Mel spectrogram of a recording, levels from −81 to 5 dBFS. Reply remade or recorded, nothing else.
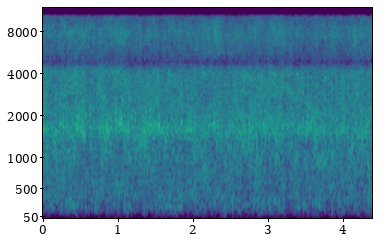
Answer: remade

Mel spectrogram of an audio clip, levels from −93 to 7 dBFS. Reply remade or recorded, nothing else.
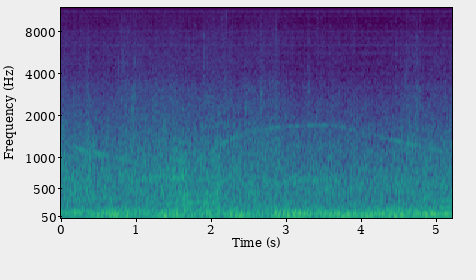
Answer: recorded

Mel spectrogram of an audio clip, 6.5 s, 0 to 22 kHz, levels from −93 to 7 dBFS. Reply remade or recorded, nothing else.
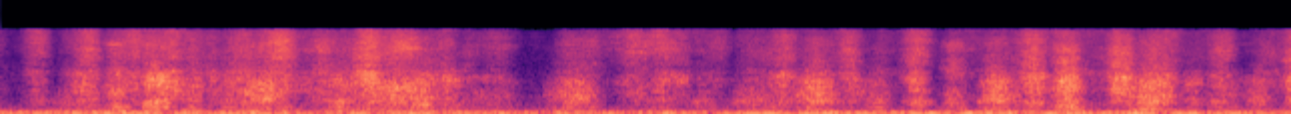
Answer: recorded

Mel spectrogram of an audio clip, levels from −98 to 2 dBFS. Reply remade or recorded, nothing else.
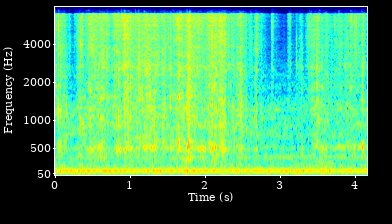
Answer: remade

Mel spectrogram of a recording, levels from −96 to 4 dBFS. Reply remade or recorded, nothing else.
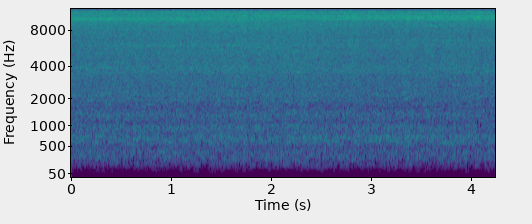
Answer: recorded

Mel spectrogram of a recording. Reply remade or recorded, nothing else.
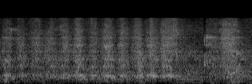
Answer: remade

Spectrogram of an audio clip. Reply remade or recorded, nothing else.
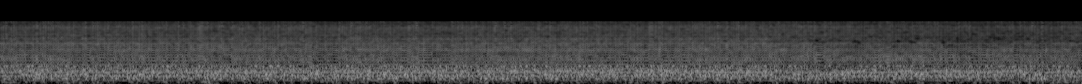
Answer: remade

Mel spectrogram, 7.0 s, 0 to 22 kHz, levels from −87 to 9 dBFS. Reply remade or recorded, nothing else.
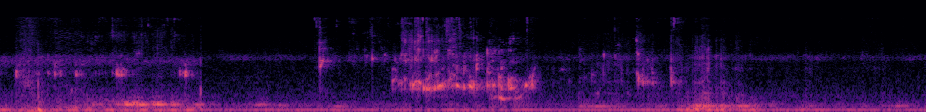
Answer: remade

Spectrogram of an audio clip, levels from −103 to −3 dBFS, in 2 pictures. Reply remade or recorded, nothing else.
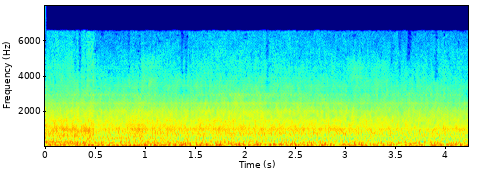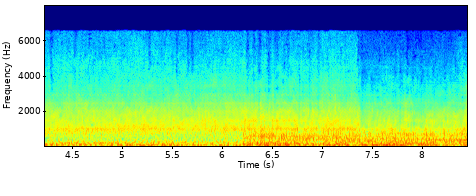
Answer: remade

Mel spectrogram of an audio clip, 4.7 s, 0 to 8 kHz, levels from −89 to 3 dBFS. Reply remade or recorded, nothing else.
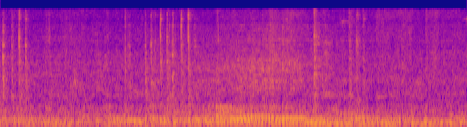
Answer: recorded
